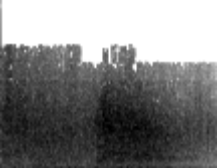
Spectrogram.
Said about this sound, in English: and the Jeep explodes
